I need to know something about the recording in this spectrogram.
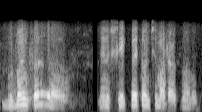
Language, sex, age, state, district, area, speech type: Telugu, male, 18-30, Telangana, Vikarabad, urban, conversation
